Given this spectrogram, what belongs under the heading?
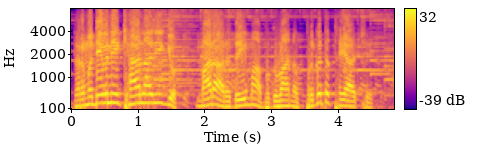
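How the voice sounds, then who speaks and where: A man's voice: high voice, animated, a little slow, over music. A man narrating a devotional religious story in a sermon style, with dramatic rises and drops in his voice.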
